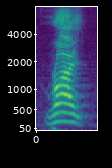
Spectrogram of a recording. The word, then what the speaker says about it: right: 건데 어떻게 발음하는 거냐면요 아하고 아로 시작해서 이로 그냥이 발음하다 많은 거거든요 살짝 줄이는 거예요 한번에 아 이렇게 발음하는 거거든요 아이가 아니고요 그러면 발음 교상 지금 이걸 이름 절로 발음해야 되니까 right 하고 끝나야 돼요 right 이렇게 발음하는데 우리가 이거 공부할 때 right 레트 이렇게 하면 3음절로 발음했던 거거든요 그니까 잘알 외국도 잘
